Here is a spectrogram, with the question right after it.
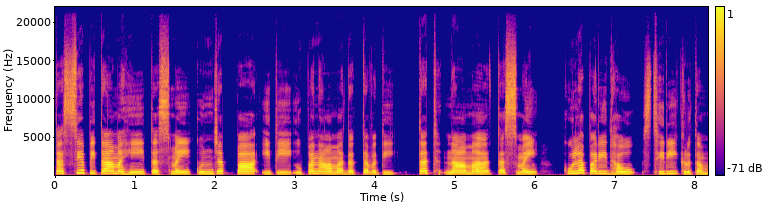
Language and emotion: Sanskrit, neutral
